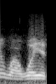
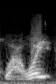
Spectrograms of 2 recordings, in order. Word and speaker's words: Huawei: Es decir, Huawei se escribe con H, Huawei es la pronunciación en chino, los nacionales le ponemos una J y es Huawei.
